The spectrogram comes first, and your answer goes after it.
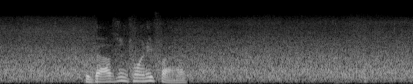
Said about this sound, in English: beside a beautiful running creek. I'm going to say raging river, but it's not. It's a raging creek, I guess.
